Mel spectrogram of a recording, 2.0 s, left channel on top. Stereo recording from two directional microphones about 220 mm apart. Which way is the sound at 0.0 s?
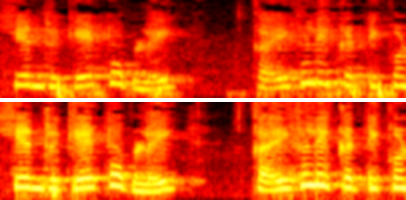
35° right (ahead or behind).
